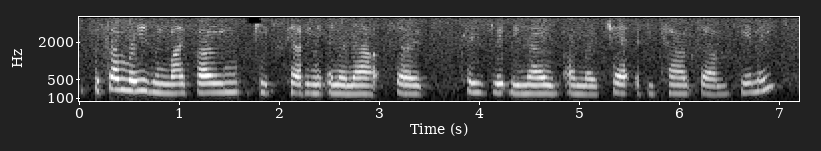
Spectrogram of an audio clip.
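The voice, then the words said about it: Croaky, hoarse voice. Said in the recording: “excuse my voice. ... I'm a bit croaky tonight.”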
